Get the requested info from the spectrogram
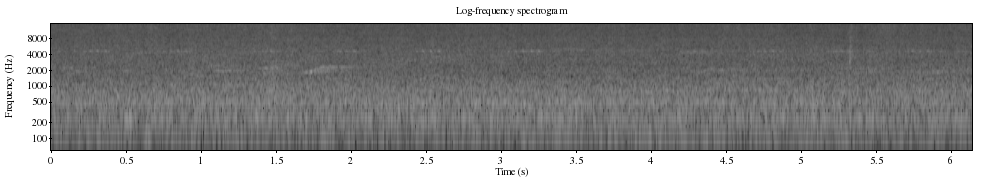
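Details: Bees kept in trucks in Croatia, recorded up close near nightfall while the owner extracts honey; a dense, steady buzzing drone fills the whole stretch without pause, like a swarm humming around the hives.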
